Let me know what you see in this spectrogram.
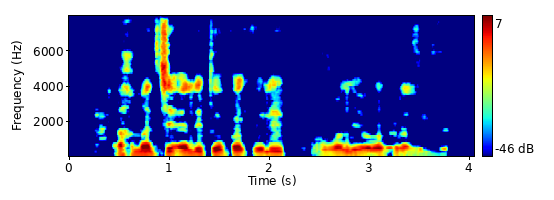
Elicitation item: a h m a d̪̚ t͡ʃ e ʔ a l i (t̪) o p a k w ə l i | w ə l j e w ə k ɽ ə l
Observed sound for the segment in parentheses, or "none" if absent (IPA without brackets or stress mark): t̪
